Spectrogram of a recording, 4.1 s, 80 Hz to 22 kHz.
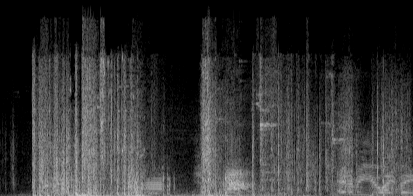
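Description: Rapid bursts of OTS 9 submachine gun fire in Call of Duty: Warzone, loud and close with sharp repeated cracks, short pauses between volleys, and impacts layered on top.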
